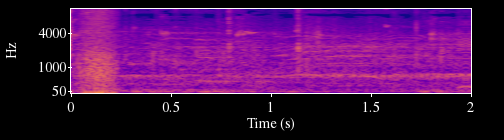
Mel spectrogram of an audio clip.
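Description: A basketball being dribbled on a hardwood court, a few faint bounces heard in a large arena. Right at the start there is a short loud rush of noise as the phone's microphone is swung round.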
